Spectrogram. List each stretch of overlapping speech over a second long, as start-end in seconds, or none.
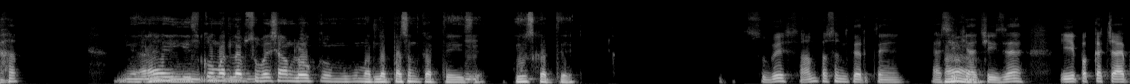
1.3-2.6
